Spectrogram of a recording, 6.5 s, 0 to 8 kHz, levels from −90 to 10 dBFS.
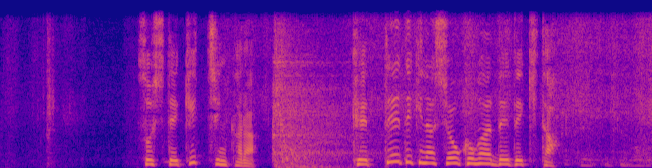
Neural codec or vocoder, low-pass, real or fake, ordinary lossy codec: none; 7.2 kHz; real; none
